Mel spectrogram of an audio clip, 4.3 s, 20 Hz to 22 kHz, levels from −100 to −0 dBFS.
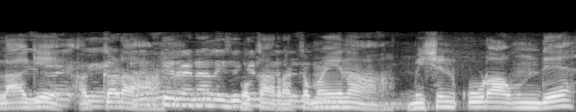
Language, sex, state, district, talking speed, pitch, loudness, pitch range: Telugu, male, Andhra Pradesh, Sri Satya Sai, 95 wpm, 150 Hz, -13 LUFS, 135-170 Hz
